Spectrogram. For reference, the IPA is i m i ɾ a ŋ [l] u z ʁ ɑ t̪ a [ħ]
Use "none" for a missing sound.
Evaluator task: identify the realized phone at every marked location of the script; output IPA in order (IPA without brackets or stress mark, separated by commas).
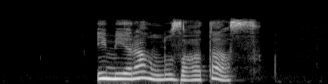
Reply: l, s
